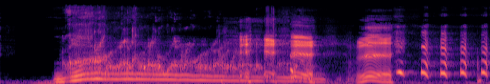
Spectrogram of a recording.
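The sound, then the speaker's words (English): A voice imitates a fallen orc's death noise with a long, gurgling, gargled croak that rises and wavers for a few seconds. Several short bursts of chuckling laughter follow. “As you're stabbing the second one, this is the noise the fallen orc makes.”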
